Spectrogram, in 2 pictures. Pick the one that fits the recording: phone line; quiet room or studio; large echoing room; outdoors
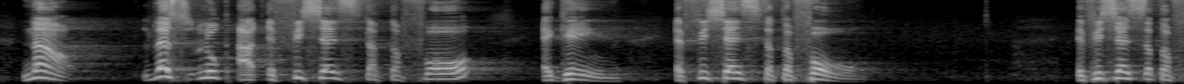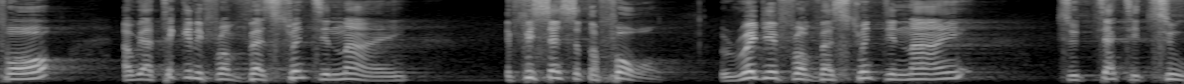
large echoing room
